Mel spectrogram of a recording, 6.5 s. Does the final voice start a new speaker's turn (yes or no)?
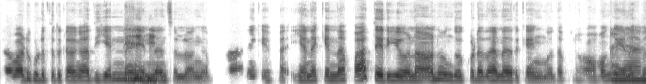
yes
